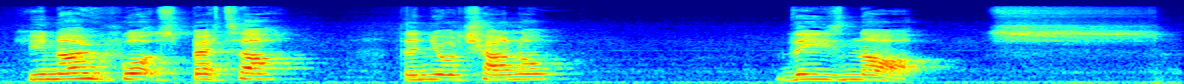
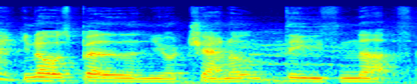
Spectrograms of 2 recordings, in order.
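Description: First: Comment read-out. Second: Said in the usual way. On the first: Acted. Vlogger reads a mean comment to viewers, declaiming it. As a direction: announce it in chunks, building to the punchline.

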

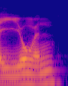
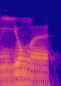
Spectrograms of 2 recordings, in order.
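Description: First: Jongen said in full, the final n clearly sounded; formal jongen with the final n. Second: Jongen with the final e stressed and the n dropped; Rotterdam-style jongen. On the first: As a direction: say jongen carefully with a clear n at the end. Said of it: "one boy, you would say jongen". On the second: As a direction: lean on the e of jongen and drop the n at the end. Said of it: "they will put more emphasis on that E". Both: Shown as a demonstration.

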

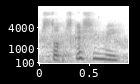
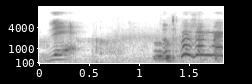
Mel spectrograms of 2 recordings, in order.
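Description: First: Said in the usual way. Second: Slow, high whining plea; high drawn-out whine. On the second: Real, not acted. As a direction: stretch it out high and whiny.

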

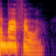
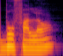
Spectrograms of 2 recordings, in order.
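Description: First: "μπάφαλο" with an ah in the first syllable; proper pronunciation. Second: "μπούφαλο" with an oo in the first syllable; Greek-style pronunciation. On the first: Showing friends the English way, "μπάφαλο" with ah. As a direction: say "μπάφαλο" as BAH-falo. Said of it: "έτσι, κανονικά". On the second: Quoting what friends called the company, "μπούφαλο" with oo. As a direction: say "μπούφαλο" as BOO-falo. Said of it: "που λέγατε το". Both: Shown as a demonstration.

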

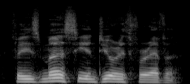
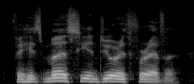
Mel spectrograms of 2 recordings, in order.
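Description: No difference in how they are said.

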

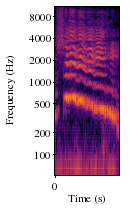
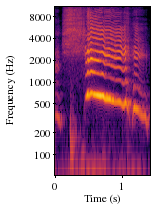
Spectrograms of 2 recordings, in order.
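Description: First: Soft mock gritty. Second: High, loud gritty scream through a laugh; a hammed-up gritty shriek; gritty stage scream. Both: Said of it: "Yes, I did gritty on the stage".

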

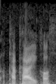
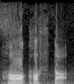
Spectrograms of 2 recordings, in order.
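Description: First: 塔卡cost said as takai kosuto, the kun-reading; 塔卡cost as takai kosuto, the beginner's reading; Japanese reading takai. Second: 口cost said as kō kosuto, the on-reading of 高; 口cost with 高 read kou, the formal way; Japanese reading kou. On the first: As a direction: read 塔卡cost with the plain word takai. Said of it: "也可以念塔卡". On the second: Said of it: "他可以念口啦". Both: Shown as a demonstration.

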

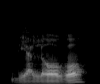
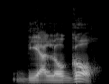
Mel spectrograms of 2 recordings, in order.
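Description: First: Soft, low "dialogó", weight on LO instead of GÓ; stress on middle LO. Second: "dialogó" punched on the last GÓ; stress on final GÓ. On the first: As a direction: lean softly on LO in "dialogó". ("dialogó" suave, acentuado en LO) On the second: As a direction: land hard on GÓ in "dialogó". ("dialogó" con golpe de voz en GÓ) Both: Shown as a demonstration. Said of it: "hago un golpe de voz".

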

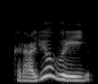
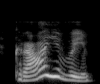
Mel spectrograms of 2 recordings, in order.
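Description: First: Крайовий with final -ВИЙ stressed; stress on the ending. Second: Краєвий with КРА stressed; stress on the root. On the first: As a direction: land on the last syllable of крайовий. (наголос на закінченні: крайоВИЙ) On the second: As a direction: punch the first syllable of краєвий. (наголос на корені: КРАєвий) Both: Shown as a demonstration. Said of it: "розрізняємо слова залежно від наголосу".

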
